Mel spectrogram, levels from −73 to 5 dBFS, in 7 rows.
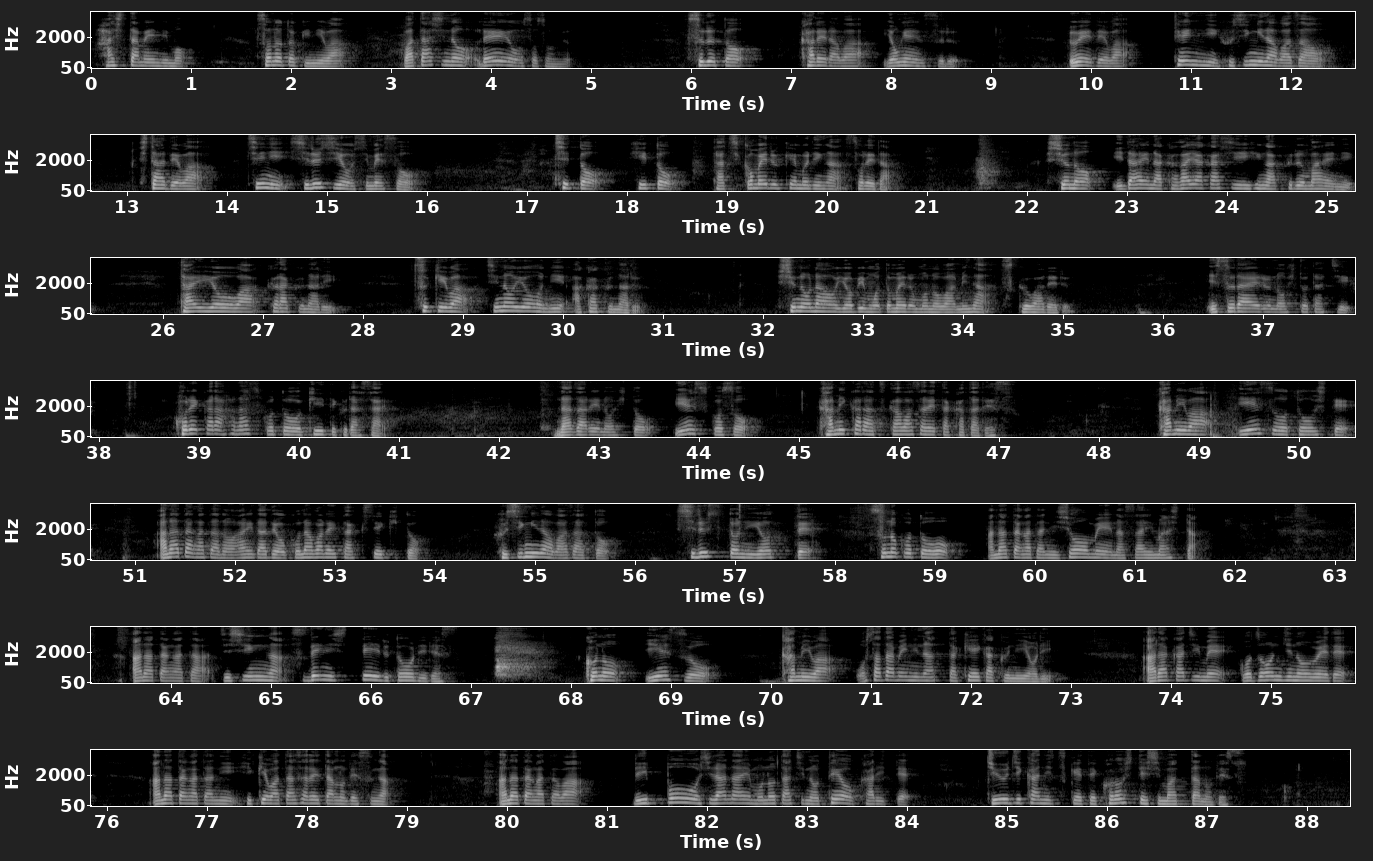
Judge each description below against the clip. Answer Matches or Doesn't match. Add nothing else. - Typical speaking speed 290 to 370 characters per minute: Doesn't match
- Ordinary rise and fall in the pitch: Matches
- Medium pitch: Matches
